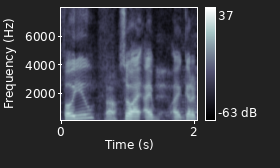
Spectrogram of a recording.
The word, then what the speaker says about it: FOU: said foul or no i think i said foo i said foo and they're like you mean foyo i'm like yeah and i want a jersey for getting that right yeah so uh anyway it is pronounced foyu apparently yeah it's kind of a strange way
